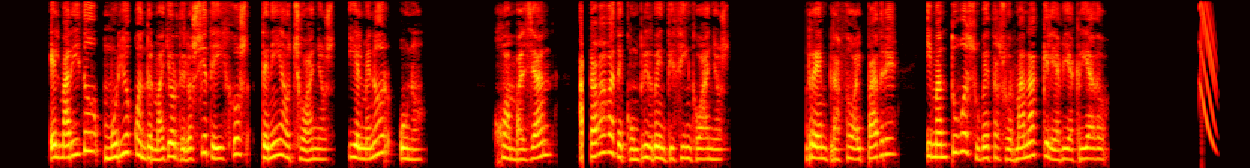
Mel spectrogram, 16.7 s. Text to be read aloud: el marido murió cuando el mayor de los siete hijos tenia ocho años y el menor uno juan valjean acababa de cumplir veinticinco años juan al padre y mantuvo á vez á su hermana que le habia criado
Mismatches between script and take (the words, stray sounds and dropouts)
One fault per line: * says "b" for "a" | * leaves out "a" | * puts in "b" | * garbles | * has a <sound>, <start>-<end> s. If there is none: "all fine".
* has a dropout, 7.8-7.9 s
* says "reemplazó" for "juan"
* puts in "su"
* has a chirp, 16.0-16.2 s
